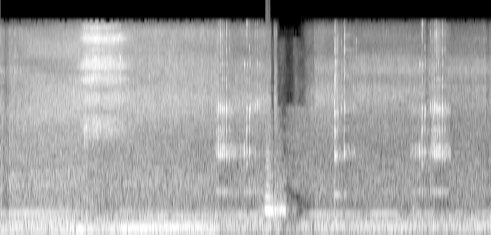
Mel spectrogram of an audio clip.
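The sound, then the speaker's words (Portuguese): A loud, drawn-out burp, sent in as an entry to a burping competition, rumbles low and steady for a couple of seconds, followed by a few short gulping croaks, with no talking. “Tô mandando o meu arroto pra competição, falou?”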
